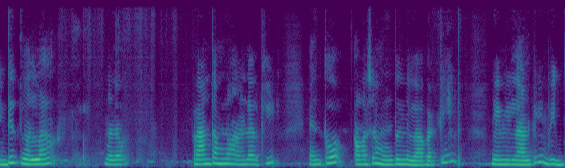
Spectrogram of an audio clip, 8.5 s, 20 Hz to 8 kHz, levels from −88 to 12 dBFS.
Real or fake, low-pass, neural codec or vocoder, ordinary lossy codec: fake; none; codec, 16 kHz, 1 kbps, FreqCodec, larger model; none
